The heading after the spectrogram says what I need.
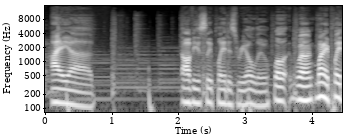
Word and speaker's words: Riolu: the only except uh I did not pronounce Riolu as uh Riolu I pronounced it as Riu because I was a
